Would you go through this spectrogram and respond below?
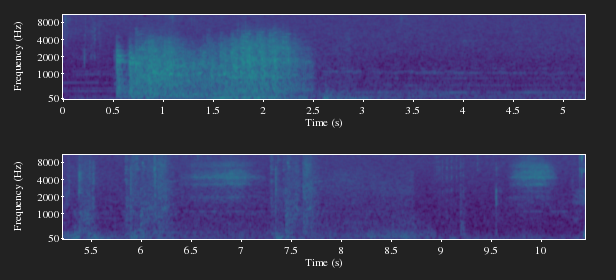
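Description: Naval guns fire in the World of Warships Legends game, a loud burst of cannon blasts early on followed by fainter scattered thuds and distant booms over quiet background hum.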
